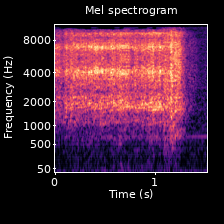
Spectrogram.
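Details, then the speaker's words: HPI Savage Flux (electric RC truck) with a harsh, raspy, high-pitched grinding between spur and pinion gears; it only happens with the motor mounted against the spur, and the owner believes the mesh is set properly. "the grinder is coming from right in there and I know it's not the because I've already taken that apart and it only happens once I put the motor on and against the spur"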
